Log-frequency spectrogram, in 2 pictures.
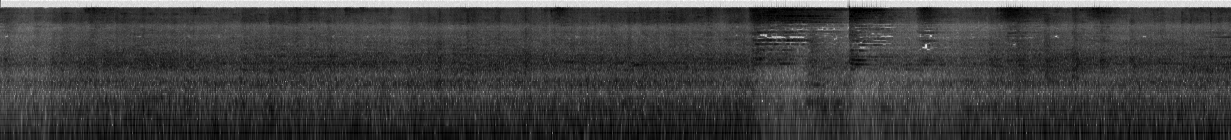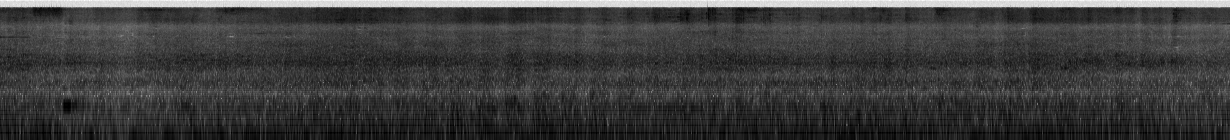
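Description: Loaded covered hopper cars of a grain train rolling past at close range: a steady rumble of steel wheels on rail with a clack over the joints, and a thin squeal of wheel flanges against the rail.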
